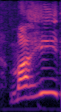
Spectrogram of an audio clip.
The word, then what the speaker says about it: Majid: It's like the Spanish, the silent J.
